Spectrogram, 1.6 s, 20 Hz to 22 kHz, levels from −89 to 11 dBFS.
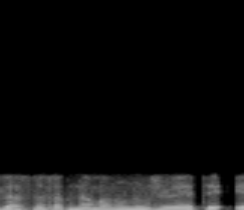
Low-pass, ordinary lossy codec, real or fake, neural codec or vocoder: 3.6 kHz; Opus, 16 kbps; fake; codec, 16 kHz in and 24 kHz out, 0.4 kbps, LongCat-Audio-Codec, two codebook decoder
